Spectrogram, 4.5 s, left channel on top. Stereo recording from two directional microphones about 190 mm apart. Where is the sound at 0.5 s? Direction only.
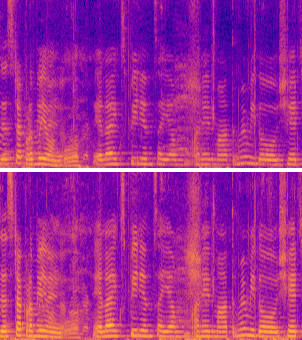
40° left (ahead or behind).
